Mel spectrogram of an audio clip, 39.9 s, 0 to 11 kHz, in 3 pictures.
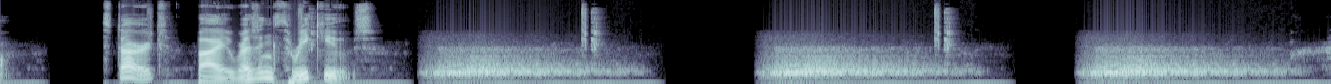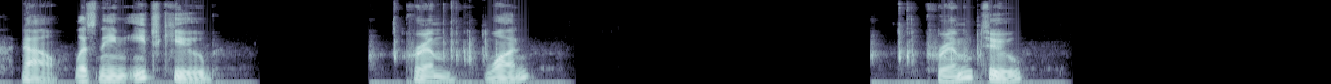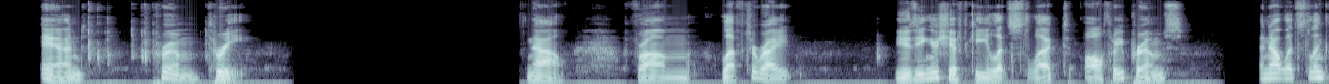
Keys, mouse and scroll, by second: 17.0-18.7 typing, 22.1-23.7 typing, 27.3-28.7 typing, 36.8 shift+click.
